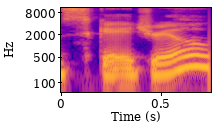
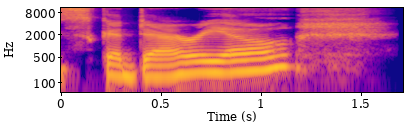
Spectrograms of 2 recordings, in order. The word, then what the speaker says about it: Scadrial: And they discuss some of Eili's findings, like her notebook where it mentions Nalthis and Scadrial, which he corrects her Rosharan pronunciation, Nalathis and Scadariel.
